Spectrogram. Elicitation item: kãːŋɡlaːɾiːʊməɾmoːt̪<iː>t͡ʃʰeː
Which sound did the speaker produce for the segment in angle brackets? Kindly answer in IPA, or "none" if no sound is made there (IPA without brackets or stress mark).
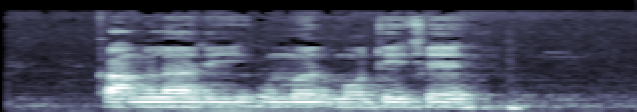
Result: iː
